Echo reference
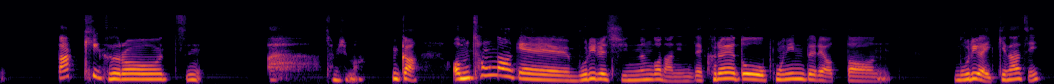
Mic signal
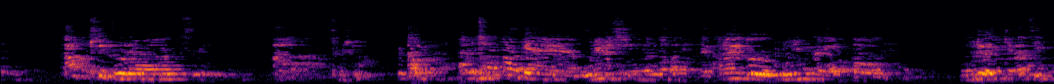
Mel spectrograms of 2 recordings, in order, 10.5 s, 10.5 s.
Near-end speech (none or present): none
